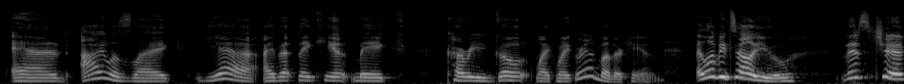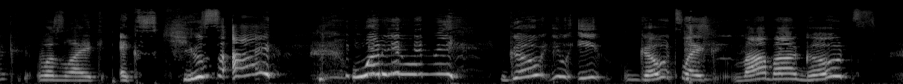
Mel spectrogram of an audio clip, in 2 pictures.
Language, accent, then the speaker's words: English; United States; born there; I was born here in America, so don't come for me and put me in a camp or something. And my mom and dad came from the Caribbean.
